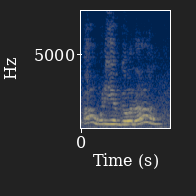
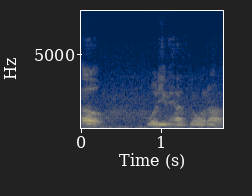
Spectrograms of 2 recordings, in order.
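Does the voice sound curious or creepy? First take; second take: curious; creepy. First: The voice rises higher and sounds curious. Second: The voice stays lower and sounds creepy. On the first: The speaker is genuinely interested. The speaker calls it right. "My voice naturally goes up" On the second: The speaker seems to have bad intentions. The speaker calls it wrong. "are you being creepy, dude?"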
